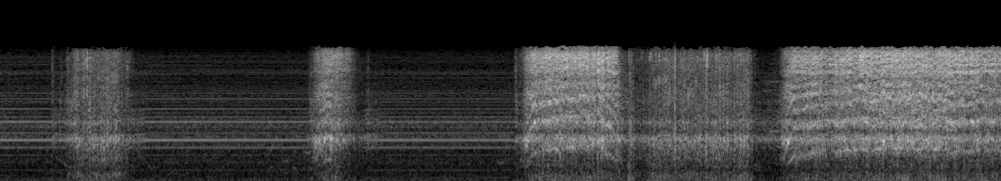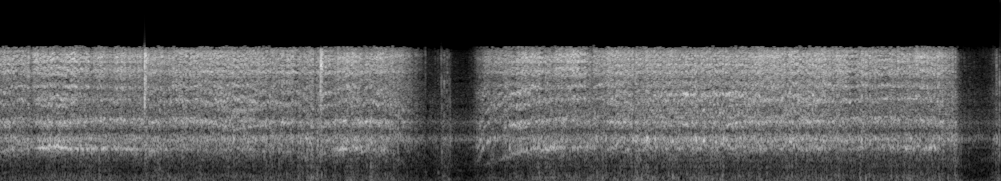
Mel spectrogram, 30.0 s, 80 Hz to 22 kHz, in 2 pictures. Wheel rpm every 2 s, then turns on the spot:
10, 0, 20, 20, 120, 60, 190, 200, 200, 190, 80, 160, 210, 200, 110.
0-2 8-10 28-30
